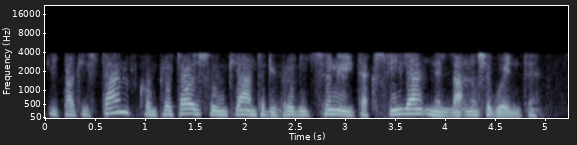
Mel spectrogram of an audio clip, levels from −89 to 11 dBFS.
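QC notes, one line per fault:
Throughout: G.729 codec, plainly audible; speech rebuilt from filter, pitch predictor and sparse pulses at 8 kbit/s, nothing above 4 kHz, so it sounds rough and synthetic.
0.34–4.84 s: automatic gain rising; level and background swell together by about 8 dB over several seconds as the gain control slowly lifts a quiet input.
2.32 s and 4.14 s: VoIP packet loss concealed by the speech codec; about 40 ms missing each time, which points to two lost packets, so the decoder stretches the last frame into a fading buzzy tone or coloured noise and leaves the speech weak briefly afterwards.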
